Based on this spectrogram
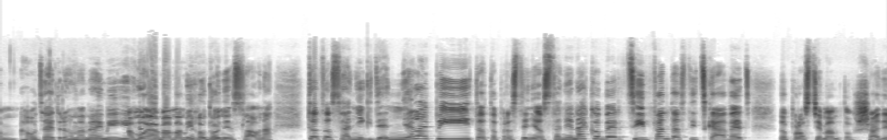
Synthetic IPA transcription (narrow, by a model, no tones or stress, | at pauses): maɔd̪zajt̪ɾɛɦɔmaːmɛajmiamɔjamamamiɦɔd̪ɔɲɛslaɔnat̪ɔt̪ɔsaɲiɡɟɛɲɛlɛpiːt̪ɔt̪ɔpɾɔscɛɲɛɔst̪aɲɛnakɔbɛɾt͡sifant̪ast̪it͡skaːʋɛd͡znɔpɾɔscɛmaːmt̪ɔfʃaɟɛ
